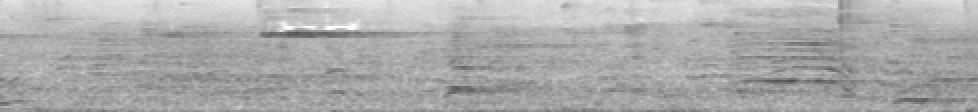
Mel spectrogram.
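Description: Young women call out to each other in a large echoing gym.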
